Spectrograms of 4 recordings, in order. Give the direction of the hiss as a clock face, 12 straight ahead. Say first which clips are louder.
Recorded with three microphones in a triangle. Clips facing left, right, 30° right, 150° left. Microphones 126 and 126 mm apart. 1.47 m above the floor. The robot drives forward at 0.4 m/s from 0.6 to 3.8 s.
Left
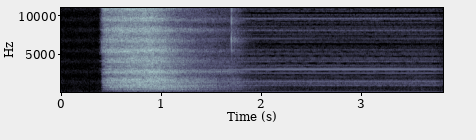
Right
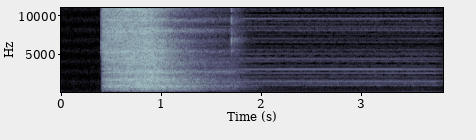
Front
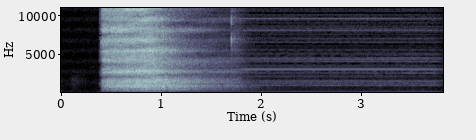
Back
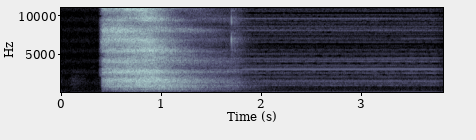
Right 5 dB, front 2 dB; 3 o'clock.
